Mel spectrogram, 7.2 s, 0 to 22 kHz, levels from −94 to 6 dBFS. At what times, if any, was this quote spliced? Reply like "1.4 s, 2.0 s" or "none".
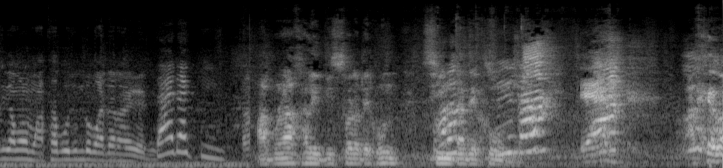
2.4 s

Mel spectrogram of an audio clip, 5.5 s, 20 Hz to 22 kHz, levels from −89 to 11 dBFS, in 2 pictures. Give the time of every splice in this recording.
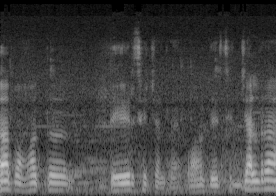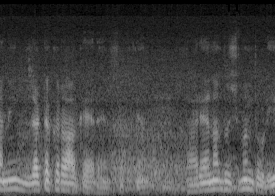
4.6 s

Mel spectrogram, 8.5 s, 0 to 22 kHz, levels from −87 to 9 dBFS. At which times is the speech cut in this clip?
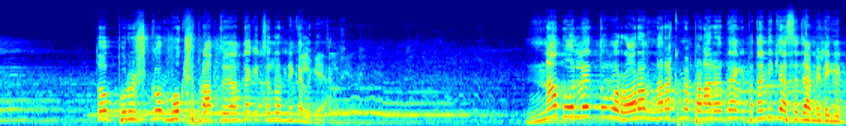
none

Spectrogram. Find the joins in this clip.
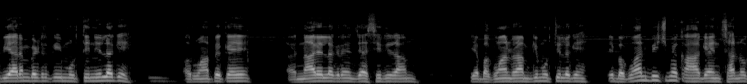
none

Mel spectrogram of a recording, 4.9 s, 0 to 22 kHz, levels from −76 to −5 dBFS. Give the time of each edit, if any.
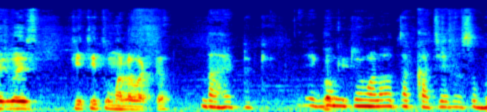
none

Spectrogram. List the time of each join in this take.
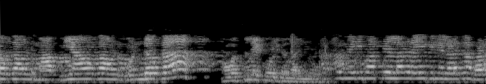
3.3 s

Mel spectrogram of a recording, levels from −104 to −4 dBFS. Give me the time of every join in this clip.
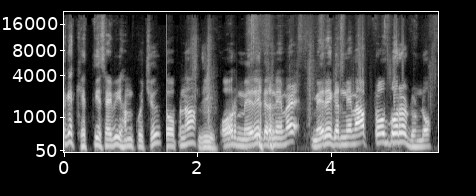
1.5 s

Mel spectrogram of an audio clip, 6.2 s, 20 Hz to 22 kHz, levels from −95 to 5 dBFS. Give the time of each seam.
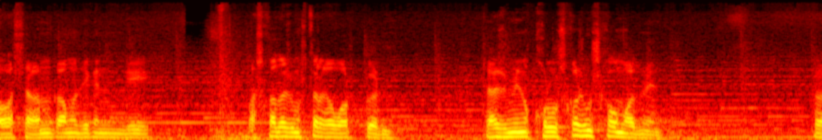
1.4 s

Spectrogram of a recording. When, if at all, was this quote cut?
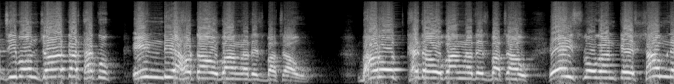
1.2 s

